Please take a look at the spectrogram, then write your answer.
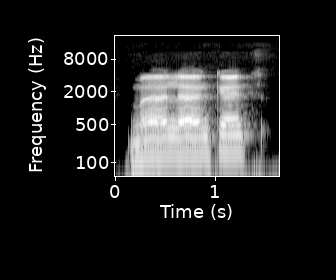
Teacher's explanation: Malakat ada hamasnya, bunyi angin di situ.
